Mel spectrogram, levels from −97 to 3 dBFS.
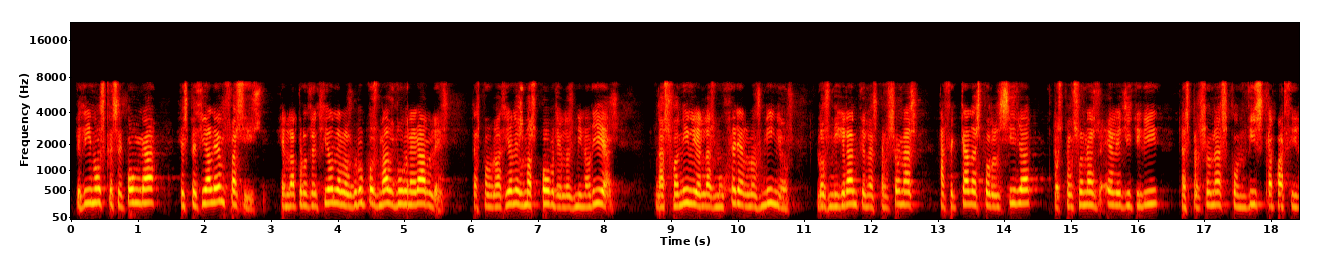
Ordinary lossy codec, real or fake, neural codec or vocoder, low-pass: none; fake; codec, 44.1 kHz, 3.4 kbps, Pupu-Codec; 7.2 kHz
